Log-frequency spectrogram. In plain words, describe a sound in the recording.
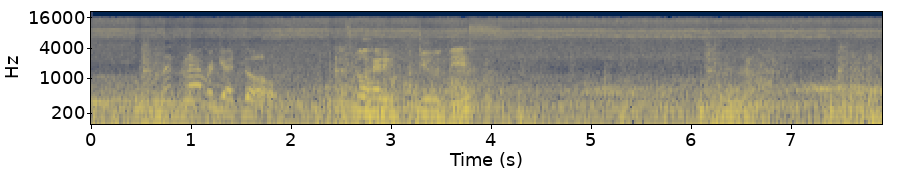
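Energy beams hum and crackle steadily.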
